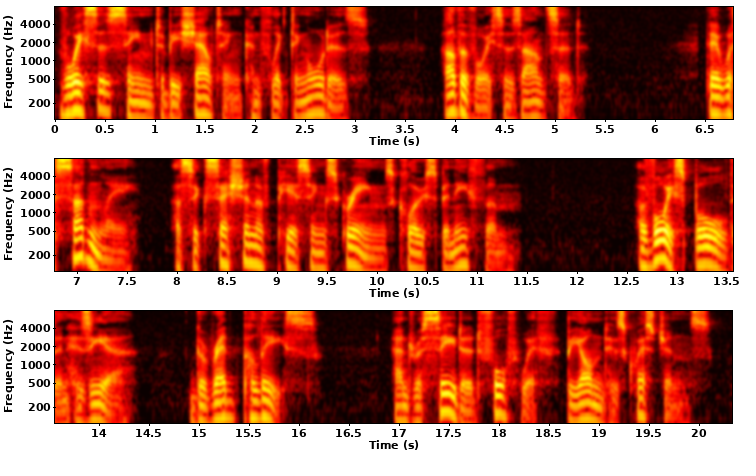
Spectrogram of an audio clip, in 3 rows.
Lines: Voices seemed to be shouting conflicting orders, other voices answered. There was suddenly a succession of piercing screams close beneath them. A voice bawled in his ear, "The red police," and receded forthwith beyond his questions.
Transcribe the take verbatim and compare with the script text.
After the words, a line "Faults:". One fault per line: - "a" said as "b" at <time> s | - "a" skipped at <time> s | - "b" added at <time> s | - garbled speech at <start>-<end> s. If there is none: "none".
Voices seemed to be shouting conflicting orders, other voices answered. There was suddenly a succession of piercing screams close beneath them. A voice bawled in his ear, "The red police," and receded forthwith beyond his questions.
Faults:
none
